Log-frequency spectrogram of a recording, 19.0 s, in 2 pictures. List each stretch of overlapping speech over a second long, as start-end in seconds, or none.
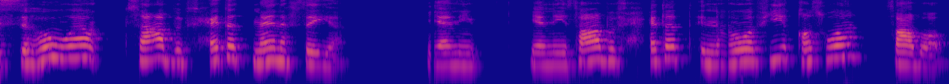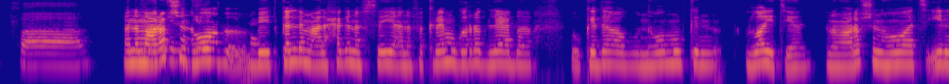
10.9-12.3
